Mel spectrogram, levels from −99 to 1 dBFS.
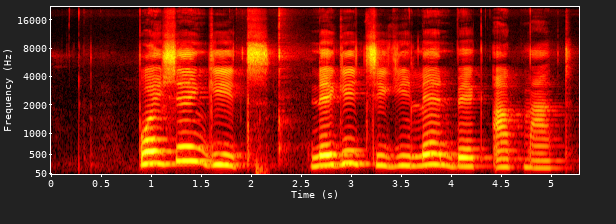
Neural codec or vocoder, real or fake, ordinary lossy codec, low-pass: none; real; none; none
